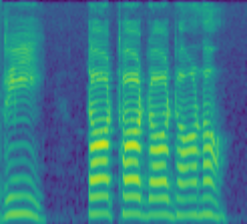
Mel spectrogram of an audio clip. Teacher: री, ट, ठ, ड, ढ, ण, ये सारे जहां पर लग रहे हैं जीभ ऊपर उसको मूर्धन्य, मूर्धा स्थान बोलते हैं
